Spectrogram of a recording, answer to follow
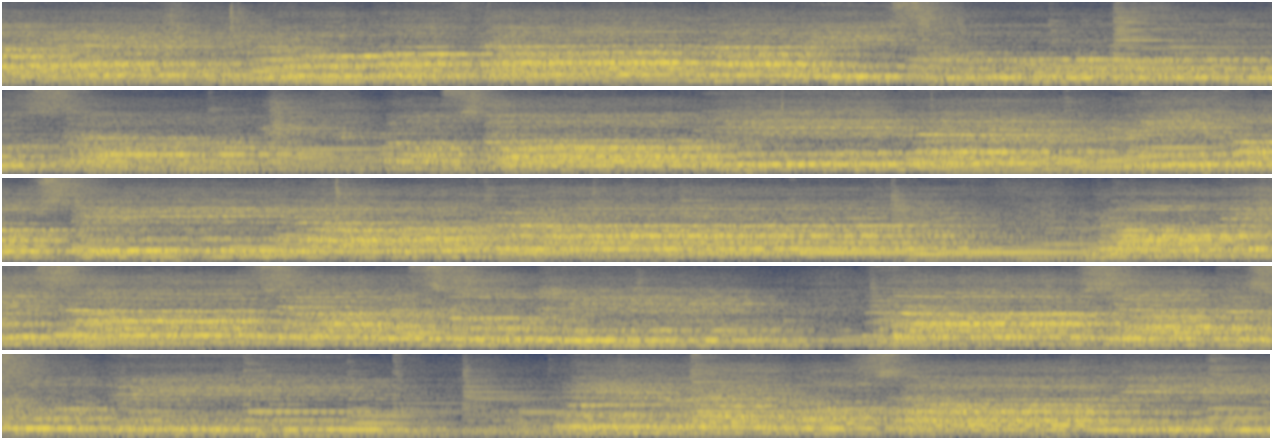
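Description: A group of men and women singing a Bulgarian worship hymn together, accompanied by acoustic guitar and keyboard, in sung phrases with short breaths between them.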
